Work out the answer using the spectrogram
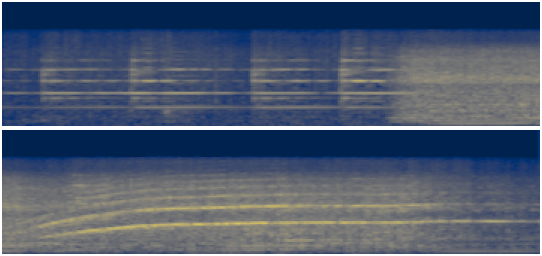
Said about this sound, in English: Why, those are the sounds of a school bell and fire engine, aren't they?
